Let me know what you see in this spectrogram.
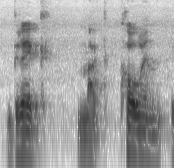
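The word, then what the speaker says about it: Greg McKeown: Więc mniej, ale, lepiej esencjalista Greg McCohen, chyba on się tak wymawia.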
